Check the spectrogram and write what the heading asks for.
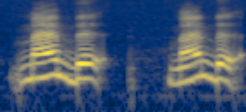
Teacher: Cara bacanya dipantulkan tapi pantulannya kecil karena kita langsung baca ke huruf berikutnya ya. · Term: qalqalah sugro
